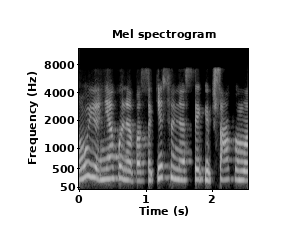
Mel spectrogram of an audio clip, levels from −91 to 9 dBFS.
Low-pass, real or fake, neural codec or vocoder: 7.2 kHz; fake; codec, 16 kHz, 2 kbps, X-Codec, HuBERT features, trained on balanced general audio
